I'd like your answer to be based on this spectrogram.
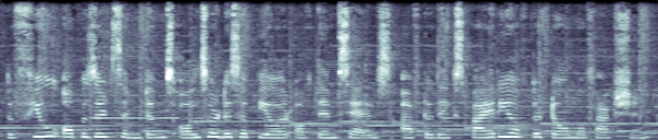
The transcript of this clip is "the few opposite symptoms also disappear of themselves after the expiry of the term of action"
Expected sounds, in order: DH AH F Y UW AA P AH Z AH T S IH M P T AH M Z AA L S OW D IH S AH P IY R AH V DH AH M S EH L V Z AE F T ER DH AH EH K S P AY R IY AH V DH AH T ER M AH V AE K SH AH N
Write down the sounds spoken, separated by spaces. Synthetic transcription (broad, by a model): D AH F Y UW AA P AH Z AH T S IH M P T AH M Z AA L S OW D IH S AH P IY R AH V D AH M S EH L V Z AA F T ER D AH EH K S P AY R IY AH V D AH T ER M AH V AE K SH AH N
